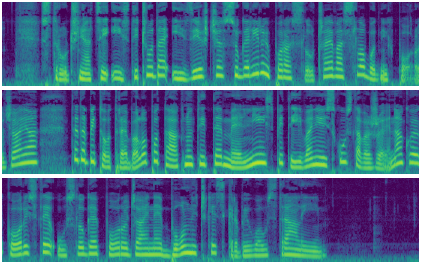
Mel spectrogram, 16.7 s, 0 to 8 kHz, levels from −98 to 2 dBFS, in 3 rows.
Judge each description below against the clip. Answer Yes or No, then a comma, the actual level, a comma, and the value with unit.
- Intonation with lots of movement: Yes, wide, 8.2 semitones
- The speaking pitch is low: No, high, 190 Hz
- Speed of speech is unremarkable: No, slow, 95 wpm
